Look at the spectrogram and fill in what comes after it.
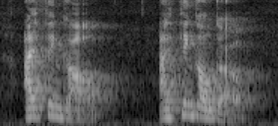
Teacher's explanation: in natural spoken english the unstressed pronunciation is all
